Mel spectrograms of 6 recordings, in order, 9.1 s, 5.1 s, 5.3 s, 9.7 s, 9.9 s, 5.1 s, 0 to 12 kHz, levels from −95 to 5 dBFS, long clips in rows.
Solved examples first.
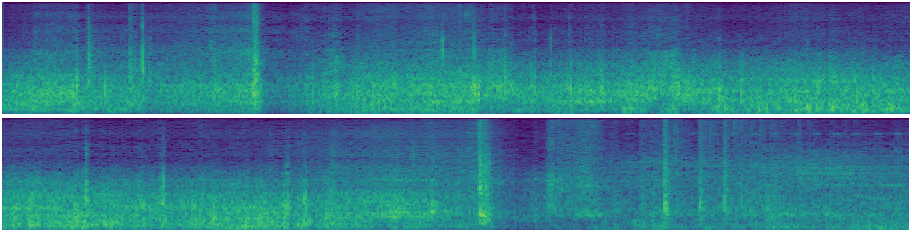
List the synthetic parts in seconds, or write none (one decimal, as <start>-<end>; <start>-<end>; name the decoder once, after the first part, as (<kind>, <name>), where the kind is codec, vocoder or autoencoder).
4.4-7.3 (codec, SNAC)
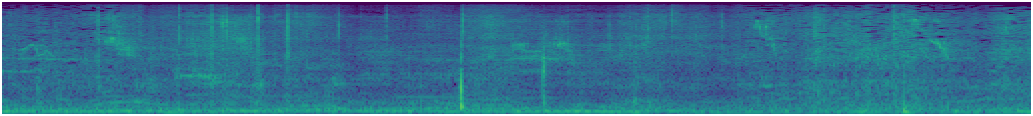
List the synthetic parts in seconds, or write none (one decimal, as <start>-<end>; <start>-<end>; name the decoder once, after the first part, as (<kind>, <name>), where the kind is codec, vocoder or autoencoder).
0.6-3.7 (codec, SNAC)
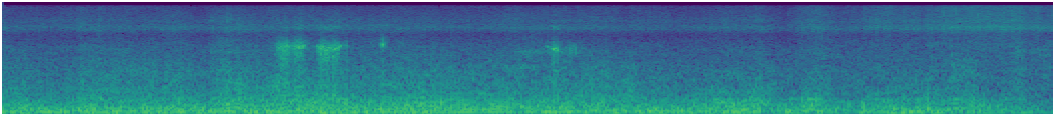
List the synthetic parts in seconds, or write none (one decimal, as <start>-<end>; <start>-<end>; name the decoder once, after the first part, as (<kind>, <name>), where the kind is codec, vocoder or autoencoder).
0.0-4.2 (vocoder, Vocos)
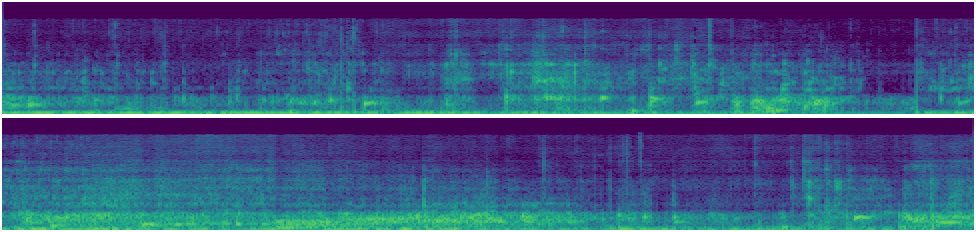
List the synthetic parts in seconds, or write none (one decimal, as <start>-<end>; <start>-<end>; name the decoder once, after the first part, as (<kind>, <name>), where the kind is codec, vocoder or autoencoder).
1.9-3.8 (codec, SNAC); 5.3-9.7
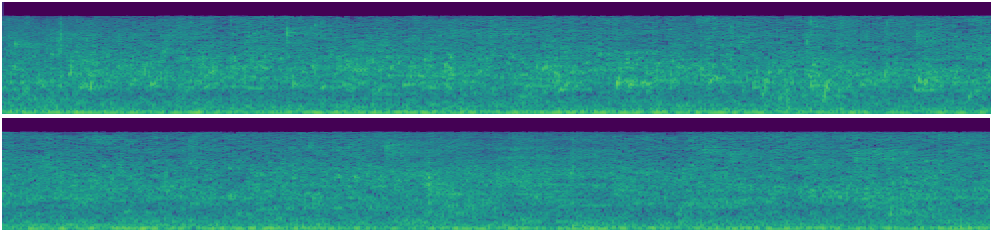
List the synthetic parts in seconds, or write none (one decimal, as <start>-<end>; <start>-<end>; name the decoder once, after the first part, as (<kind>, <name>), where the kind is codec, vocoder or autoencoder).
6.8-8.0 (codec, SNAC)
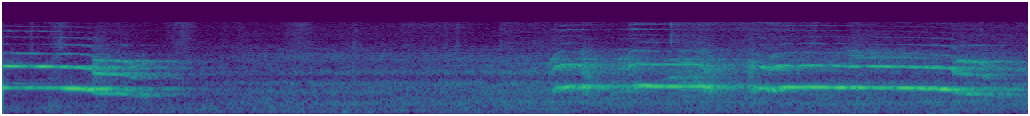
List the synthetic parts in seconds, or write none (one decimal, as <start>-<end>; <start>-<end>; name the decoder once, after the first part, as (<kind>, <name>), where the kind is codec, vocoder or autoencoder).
0.5-1.2 (vocoder, BigVGAN v2)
